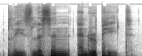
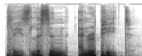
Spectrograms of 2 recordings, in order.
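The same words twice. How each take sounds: No difference in how they are said.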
